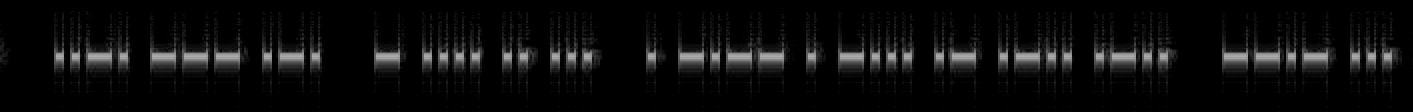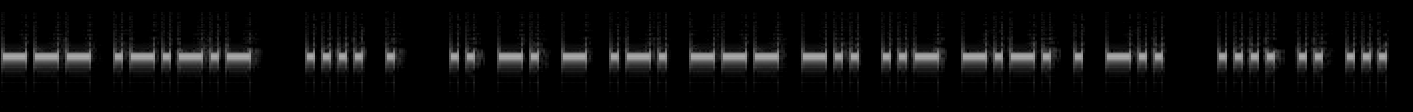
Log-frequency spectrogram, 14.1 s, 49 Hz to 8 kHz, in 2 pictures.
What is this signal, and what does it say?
Morse code, heard as a keyed tone, about 30 wpm, 610 Hz. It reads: FOR THIS EYEBALL QSO. HE INTRODUCED HIS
